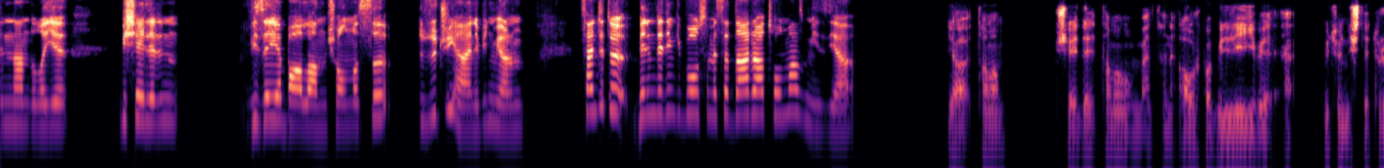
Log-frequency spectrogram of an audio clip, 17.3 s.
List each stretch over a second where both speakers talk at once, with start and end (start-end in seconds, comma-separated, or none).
none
